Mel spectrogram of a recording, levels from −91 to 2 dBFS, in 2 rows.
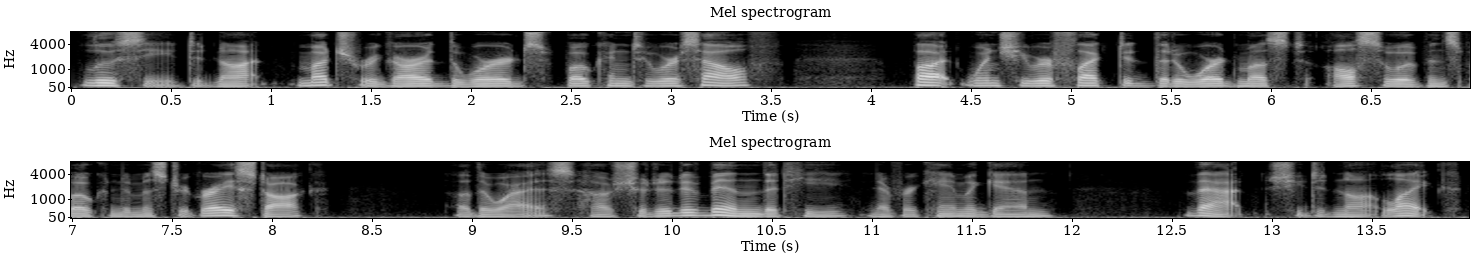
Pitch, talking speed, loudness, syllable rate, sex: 115 Hz, 165 wpm, -22 LUFS, 4.8 syllables/s, male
